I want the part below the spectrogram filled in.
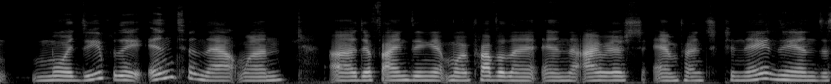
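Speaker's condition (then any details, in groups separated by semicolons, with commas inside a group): Bulbar onset ALS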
